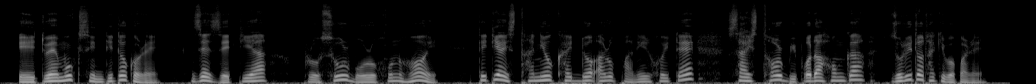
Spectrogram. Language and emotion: Assamese, fearful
